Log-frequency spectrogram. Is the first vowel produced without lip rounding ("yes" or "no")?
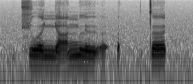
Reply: no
